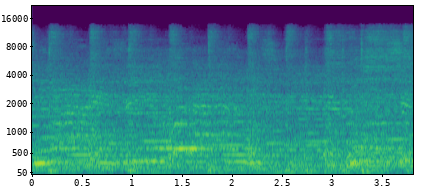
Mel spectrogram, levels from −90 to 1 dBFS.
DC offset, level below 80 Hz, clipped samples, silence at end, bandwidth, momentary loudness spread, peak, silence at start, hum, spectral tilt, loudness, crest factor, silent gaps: under 0.1%; -38 dBFS; under 0.1%; 0 s; 14 kHz; 5 LU; -6 dBFS; 0 s; none; -5 dB/octave; -20 LUFS; 14 dB; none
